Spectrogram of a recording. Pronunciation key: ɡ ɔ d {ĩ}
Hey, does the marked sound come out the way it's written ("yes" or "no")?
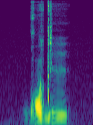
no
